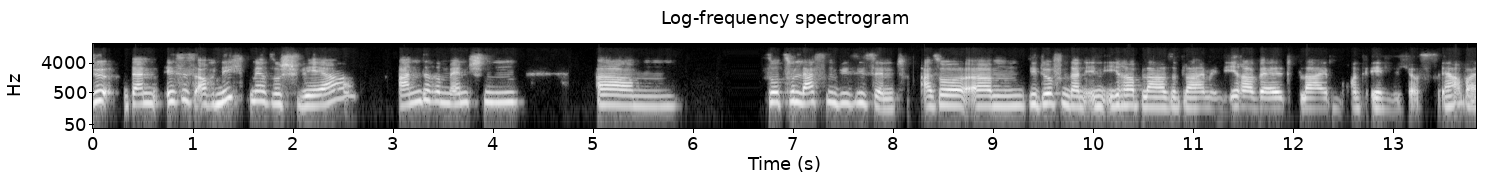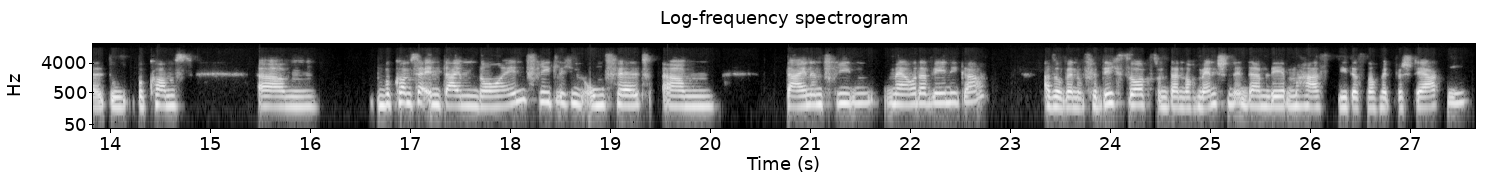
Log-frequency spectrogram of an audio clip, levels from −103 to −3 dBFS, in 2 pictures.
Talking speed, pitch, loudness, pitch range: 150 wpm, 205 Hz, -16 LUFS, 185-245 Hz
